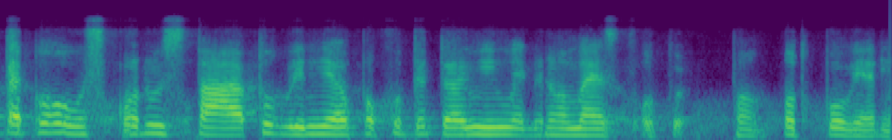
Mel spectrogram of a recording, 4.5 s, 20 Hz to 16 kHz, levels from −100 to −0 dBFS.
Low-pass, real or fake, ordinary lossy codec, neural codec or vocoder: 7.2 kHz; fake; Opus, 16 kbps; codec, 16 kHz, 0.5 kbps, FreqCodec, larger model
